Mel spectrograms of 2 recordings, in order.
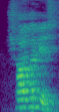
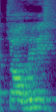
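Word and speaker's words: chauvinist: आसो स्पेलिंग को जीवा शोविनिस्ट C H A U O V I N I S T तो एटाला correct spelling एटा सी रो आरंभ होइछि एटा चौविनिस्ट पडिबनी एटा C H बादल शोविनिस्ट पडिबो तार मैसेज A में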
